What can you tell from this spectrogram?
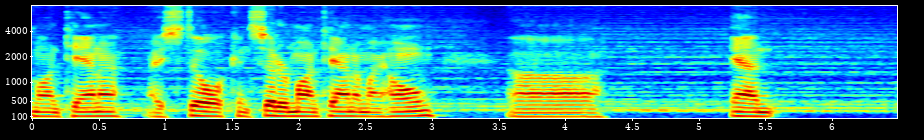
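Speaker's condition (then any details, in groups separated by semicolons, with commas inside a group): No condition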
